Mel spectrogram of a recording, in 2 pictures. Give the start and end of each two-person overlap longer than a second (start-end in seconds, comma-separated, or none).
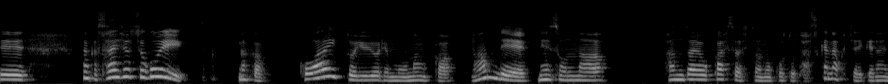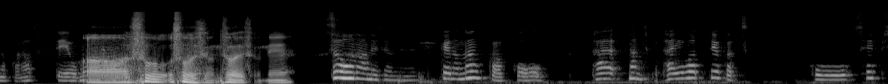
9.7-11.0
